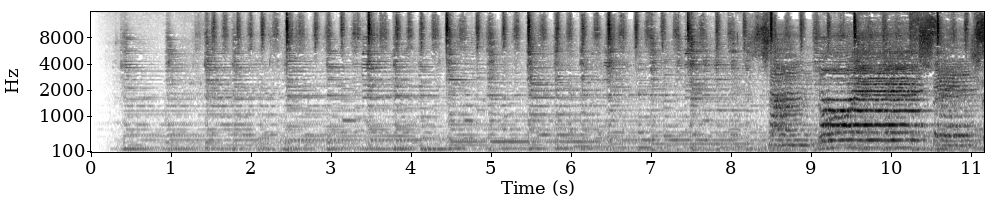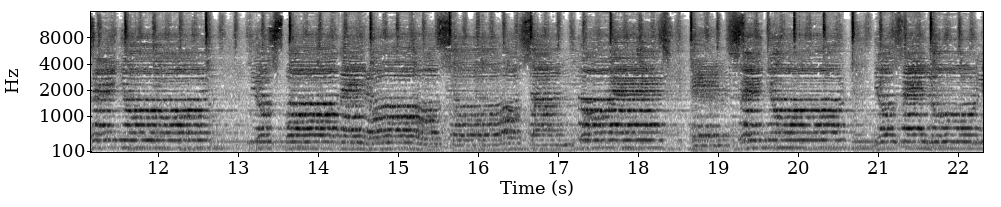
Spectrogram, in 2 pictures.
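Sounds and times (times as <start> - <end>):
voices: 8.4 - 22.3.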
